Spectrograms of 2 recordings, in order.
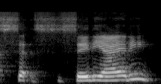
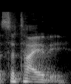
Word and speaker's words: satiety: Sadi, uh satiety.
